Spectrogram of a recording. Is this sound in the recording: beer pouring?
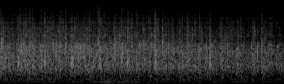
no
